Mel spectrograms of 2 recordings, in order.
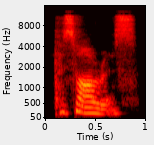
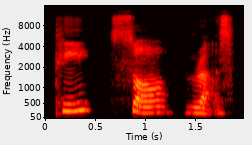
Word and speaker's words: thesaurus: So I assume that many of us also face difficulty in pronouncing this word. And this word goes like, it's very easy. It is thesaurus. Thesaurus.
